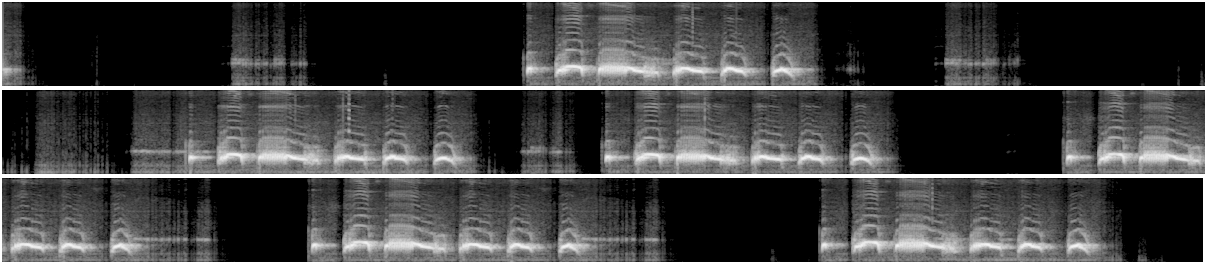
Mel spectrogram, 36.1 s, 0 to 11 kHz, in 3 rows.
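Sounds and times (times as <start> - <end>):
dove cooing: 0.0 - 0.2, 5.2 - 8.2, 13.4 - 20.9, 22.7 - 26.1, 27.1 - 30.6, 32.2 - 35.2.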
